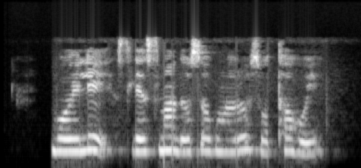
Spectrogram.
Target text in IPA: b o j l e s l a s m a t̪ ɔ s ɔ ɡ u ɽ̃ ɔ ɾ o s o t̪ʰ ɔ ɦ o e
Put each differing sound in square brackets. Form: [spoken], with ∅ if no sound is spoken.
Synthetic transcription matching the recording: b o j l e s l [e] s m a [d̪] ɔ s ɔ ɡ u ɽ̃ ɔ ɾ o s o t̪ʰ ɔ ɦ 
